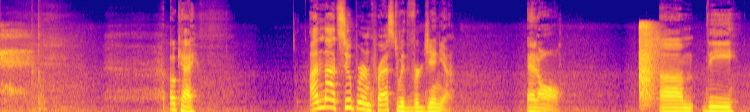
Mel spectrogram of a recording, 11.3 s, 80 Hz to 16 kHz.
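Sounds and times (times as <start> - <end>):
speech: 2.5 - 3.0, 4.6 - 6.8, 7.9 - 8.5, 9.9 - 11.2
loud sharp pop: 9.6 - 10.0.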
